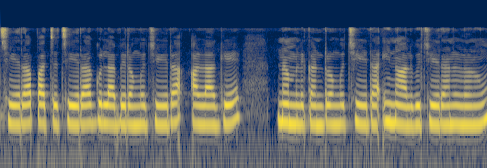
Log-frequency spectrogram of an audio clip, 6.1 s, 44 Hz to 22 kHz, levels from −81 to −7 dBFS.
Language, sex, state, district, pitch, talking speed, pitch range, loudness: Telugu, female, Telangana, Nalgonda, 225 Hz, 100 wpm, 225-235 Hz, -15 LUFS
